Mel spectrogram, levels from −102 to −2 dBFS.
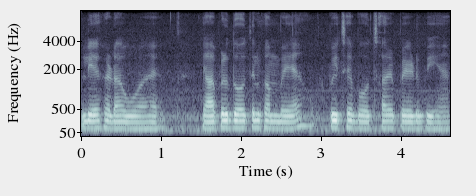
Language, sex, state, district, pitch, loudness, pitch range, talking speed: Hindi, male, Bihar, Gopalganj, 120 Hz, -21 LUFS, 115-125 Hz, 220 wpm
